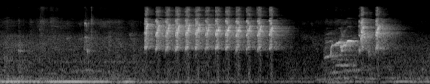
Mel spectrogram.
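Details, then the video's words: Finch, with white and colourful birds noted, giving a fast, regular run of high, dry chirps lasting about a second and a half. A low hum and a few softer notes come before it, and a short squeak follows. "Finch Bird Sound"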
